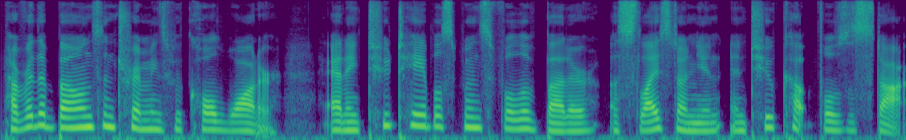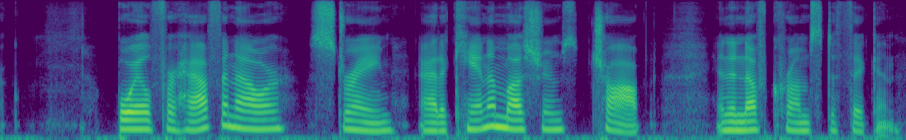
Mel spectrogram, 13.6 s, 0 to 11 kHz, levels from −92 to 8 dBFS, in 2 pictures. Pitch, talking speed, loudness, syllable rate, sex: 175 Hz, 170 wpm, -20 LUFS, 4.6 syllables/s, female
